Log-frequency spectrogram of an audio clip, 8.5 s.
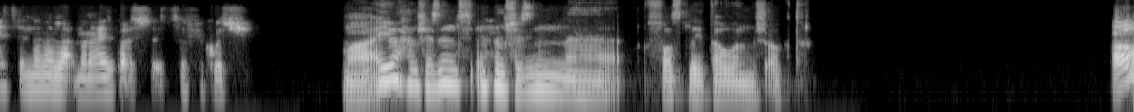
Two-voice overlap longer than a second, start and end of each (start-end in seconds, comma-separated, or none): none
